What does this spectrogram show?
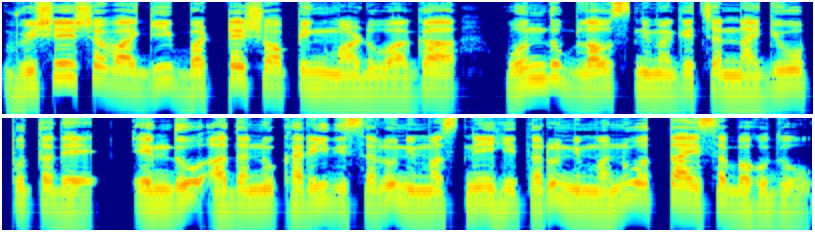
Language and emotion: Kannada, neutral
